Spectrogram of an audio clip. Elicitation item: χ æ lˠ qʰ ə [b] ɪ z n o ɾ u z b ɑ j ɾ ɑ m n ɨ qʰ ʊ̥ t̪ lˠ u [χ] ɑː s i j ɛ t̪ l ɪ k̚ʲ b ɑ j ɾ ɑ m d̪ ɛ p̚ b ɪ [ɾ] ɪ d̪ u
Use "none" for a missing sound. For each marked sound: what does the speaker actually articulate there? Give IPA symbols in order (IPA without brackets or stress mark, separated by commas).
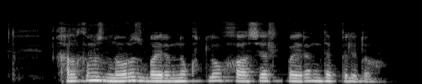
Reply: m, χ, l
